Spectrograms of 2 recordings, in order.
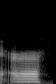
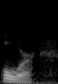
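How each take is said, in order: First: The vowel is a reduced 'er' sound. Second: The vowel is a full 'or' sound. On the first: The speaker calls it wrong. "A lot of times I say er" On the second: The speaker calls it right. "Something I definitely say wrong is or"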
